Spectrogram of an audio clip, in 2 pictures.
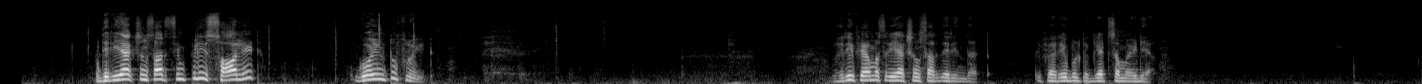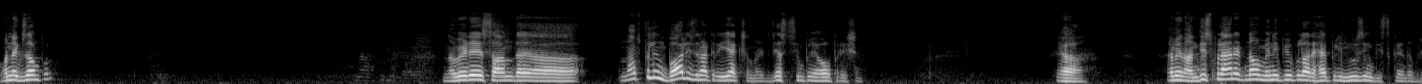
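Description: An elderly man lectures calmly into a clip-on microphone, with pauses.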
